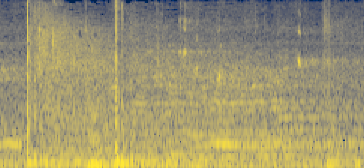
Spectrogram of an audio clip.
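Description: A volleyball struck hard on a jump serve, then hit again about half a second later as the serve is passed. Players' voices are heard in a large hall.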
